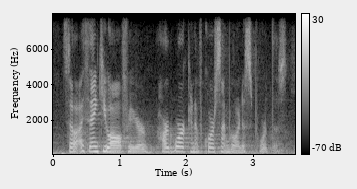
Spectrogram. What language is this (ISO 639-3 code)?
eng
